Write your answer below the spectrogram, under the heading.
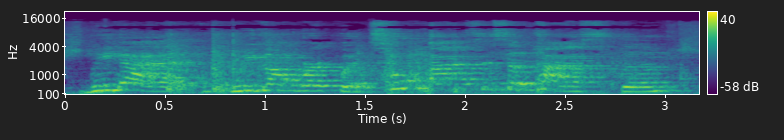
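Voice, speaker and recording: Noticeable background noise and audible room echo surround a woman as she speaks. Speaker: cooking vlogger. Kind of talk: casual vlog chat. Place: kitchen.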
